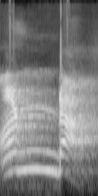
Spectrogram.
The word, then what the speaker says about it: अंडा: जब हम अंडा ऐसा बोलेंगे तो बीच में हमें न सुनाई देता है, राइट।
